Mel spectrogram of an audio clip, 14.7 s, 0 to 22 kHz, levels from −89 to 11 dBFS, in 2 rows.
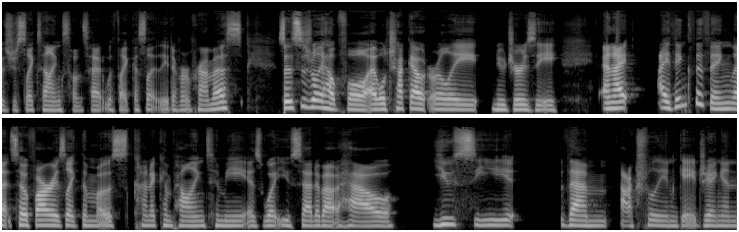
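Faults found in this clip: Damaged data in compressed stream, 2.80–2.84 s: brief glitch in the speech, about 36 ms. Probable component: decoder input, file or network stream. Mechanism: corrupted bytes in the compressed frames, so the decoder misreads them, loses frame sync and scans for the next valid header before clean output resumes.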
